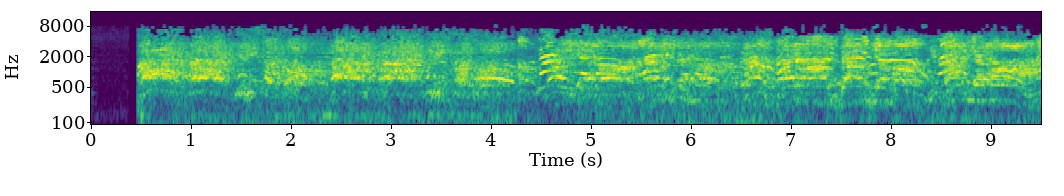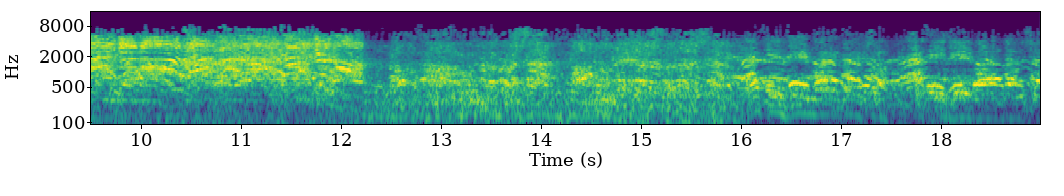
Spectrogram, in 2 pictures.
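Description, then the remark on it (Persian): A large crowd of protesters in several cities across Iran chants slogans against officials of the Islamic Republic in loud, rhythmic unison. Many voices shout together continuously with dense overlapping chatter underneath, and the chant pauses briefly before picking up again. “در تظاهراتی که در چندین شهر بزرگ و کوچک ایران اتفاق افتاد معترضان علیه مسئولان جمهوری اسلامی شعار سر دادن و از بیکفایتی در اداره مملکت گفتند.”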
